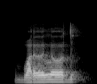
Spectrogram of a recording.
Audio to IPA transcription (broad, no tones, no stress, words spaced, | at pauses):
bɑɾɜlʌd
